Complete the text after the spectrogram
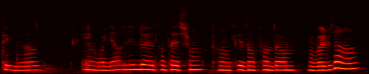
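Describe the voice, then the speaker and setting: A woman's voice: medium pitch, fairly even intonation, a little fast, lo-fi sound. A young woman and mother vlogging casually at home, chatting in a rambling way full of fillers and restarts. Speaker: family vlogger, mother of a newborn. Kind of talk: casual chat to camera. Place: at home, bedroom and kitchen.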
